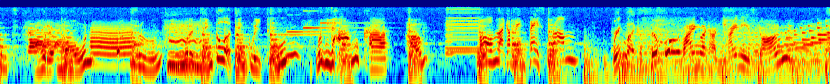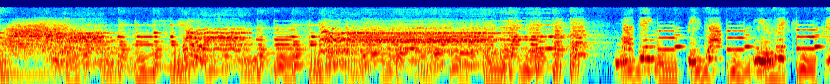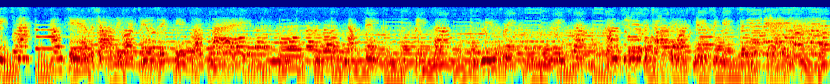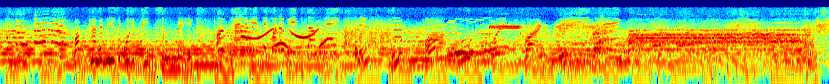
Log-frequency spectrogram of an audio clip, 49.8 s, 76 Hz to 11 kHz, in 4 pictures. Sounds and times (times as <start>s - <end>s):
Music: 0.0s - 49.7s.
